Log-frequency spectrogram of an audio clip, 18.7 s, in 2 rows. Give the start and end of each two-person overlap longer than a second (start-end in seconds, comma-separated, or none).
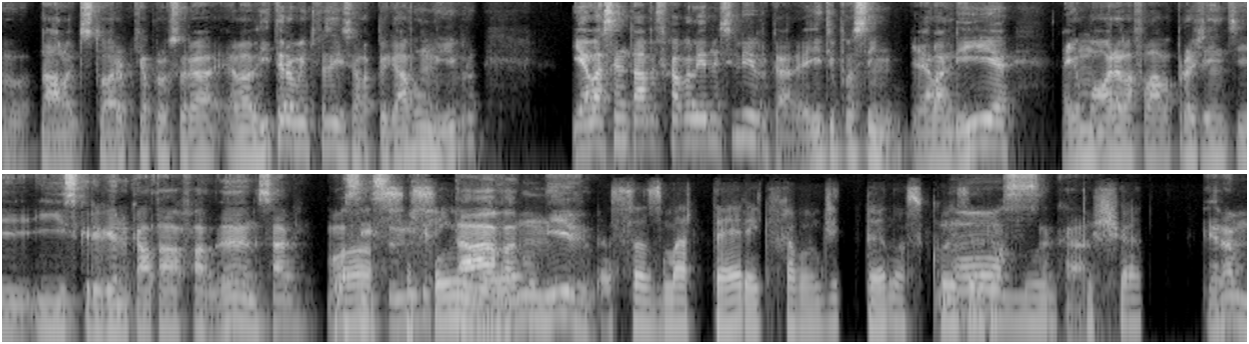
11.8-13.2, 16.3-17.6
